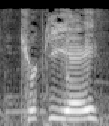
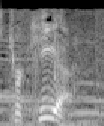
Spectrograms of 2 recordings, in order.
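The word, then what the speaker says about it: Türkiye: national team because, to me, tonight's game with, I've heard Turkey A, and I've heard another guy called in to correct the pronunciation. It's Turkia.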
